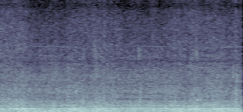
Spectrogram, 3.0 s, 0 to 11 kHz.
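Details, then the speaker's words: Newly installed Frigidaire dishwasher circulation pump (154844101/154844301) after replacement, water on, no leaks: strong, steady powerful hum with water churning, no grinding or rattle, then spraying; normal circulation pump operation. "Just gonna see if it works. Whoa, that sounds powerful."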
